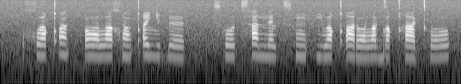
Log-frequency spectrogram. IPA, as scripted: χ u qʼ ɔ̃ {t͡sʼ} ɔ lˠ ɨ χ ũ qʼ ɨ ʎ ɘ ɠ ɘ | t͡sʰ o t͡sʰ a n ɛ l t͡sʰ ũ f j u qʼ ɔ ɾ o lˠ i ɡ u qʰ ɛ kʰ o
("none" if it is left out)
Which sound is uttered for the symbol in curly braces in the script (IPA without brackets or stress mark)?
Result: t͡sʼ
